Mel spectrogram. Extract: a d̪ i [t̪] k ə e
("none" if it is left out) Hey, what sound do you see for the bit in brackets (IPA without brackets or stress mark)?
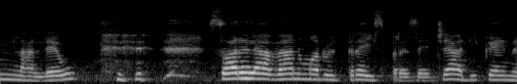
none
